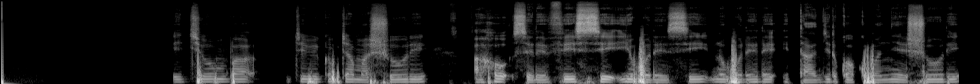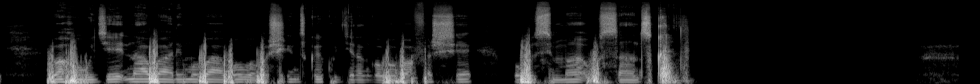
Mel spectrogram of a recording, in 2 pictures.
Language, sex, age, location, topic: Kinyarwanda, male, 18-24, Kigali, education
